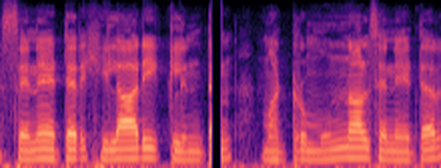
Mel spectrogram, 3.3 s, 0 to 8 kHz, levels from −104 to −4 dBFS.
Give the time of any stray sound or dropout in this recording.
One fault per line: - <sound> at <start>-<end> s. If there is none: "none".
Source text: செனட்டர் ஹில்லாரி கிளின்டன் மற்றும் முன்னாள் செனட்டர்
- dropout at 1.6-1.7 s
